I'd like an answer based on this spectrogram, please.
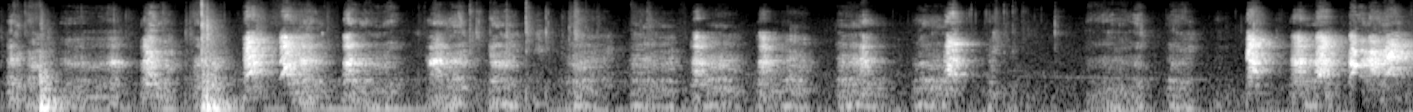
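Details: Three-month-old Border Collie puppy playing wildly, giving short sharp barks and yips repeated in uneven bursts, roughly one every second or two, with some growly notes and a louder cluster near the end.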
